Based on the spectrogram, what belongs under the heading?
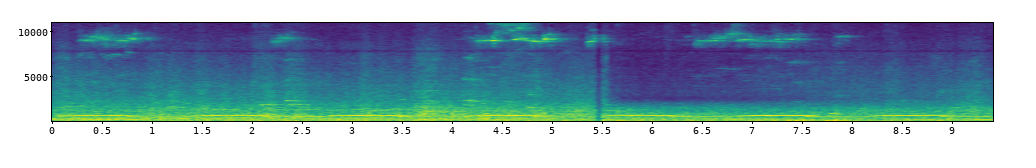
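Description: A passenger train's diesel locomotive rumbles steadily as it approaches. Over it, a two-tone warning alarm keeps alternating between a lower and a higher note, as a level crossing signal does. About five and a half seconds in there is a brief drop-out.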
